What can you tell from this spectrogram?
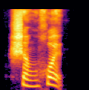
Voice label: "省会", Chinese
